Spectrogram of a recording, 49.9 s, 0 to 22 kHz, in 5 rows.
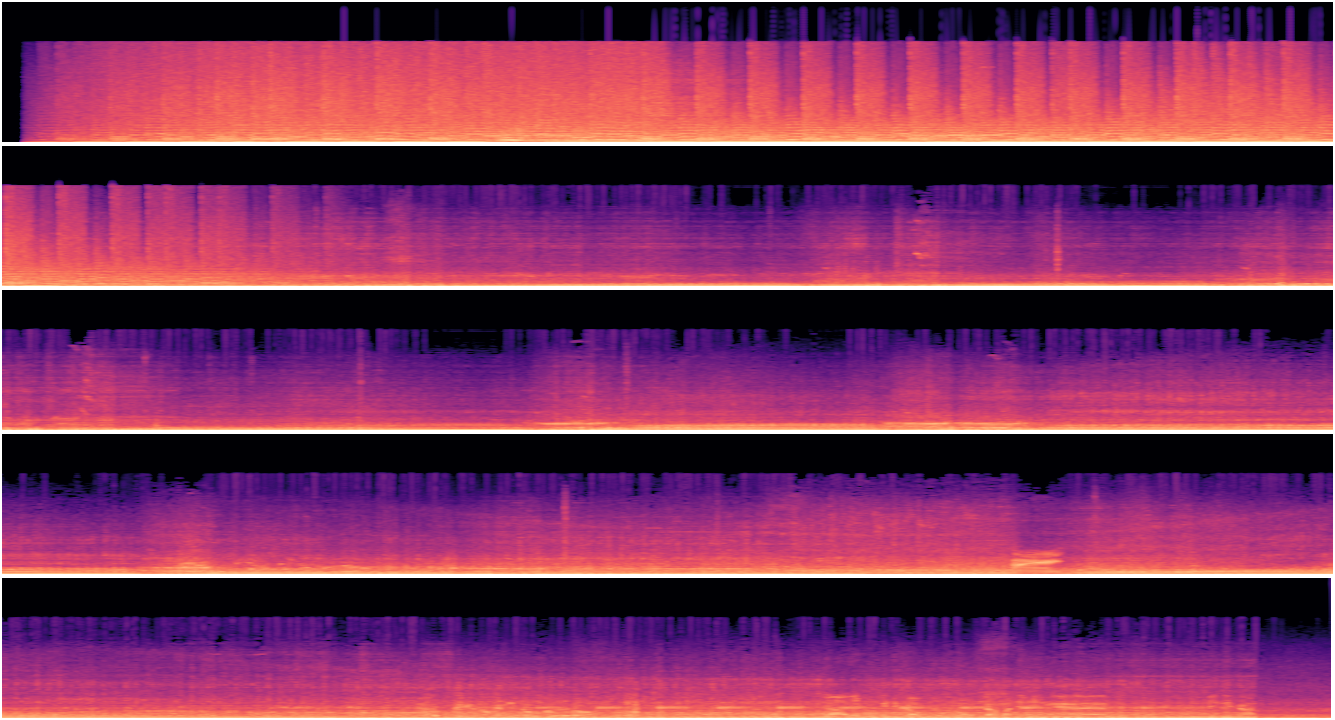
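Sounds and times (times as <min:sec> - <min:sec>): diesel truck engine accelerating: 0:00.2 - 0:49.9.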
